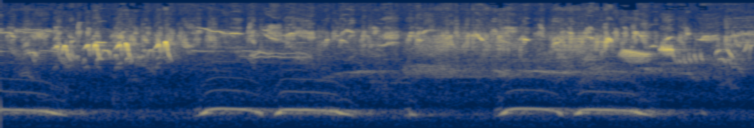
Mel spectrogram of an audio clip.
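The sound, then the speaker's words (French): A Eurasian collared dove coos in soft, low, repeated rounded notes grouped in short phrases, while other birds chirp and sing higher and busier around it. “le chant du rouge-queue-noir, celui de la tourterelle turque,”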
